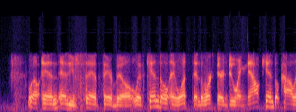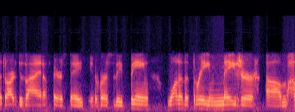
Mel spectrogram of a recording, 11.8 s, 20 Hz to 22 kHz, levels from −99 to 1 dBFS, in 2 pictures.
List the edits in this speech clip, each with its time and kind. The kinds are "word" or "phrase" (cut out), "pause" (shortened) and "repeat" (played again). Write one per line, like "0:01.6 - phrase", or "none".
none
